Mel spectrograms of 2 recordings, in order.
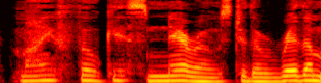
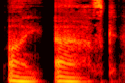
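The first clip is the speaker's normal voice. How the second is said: ordinary delivery, nothing marked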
